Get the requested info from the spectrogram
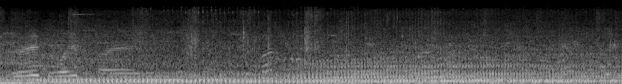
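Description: Street ambience: a steady low engine rumble from vehicles, with a few brief voices from the group in the first second.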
